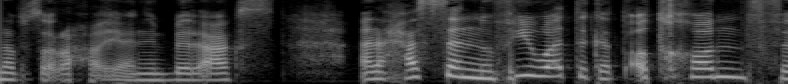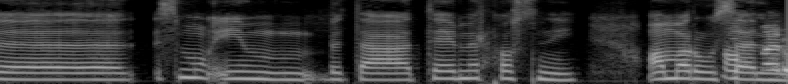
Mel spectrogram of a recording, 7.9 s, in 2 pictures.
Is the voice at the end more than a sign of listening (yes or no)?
yes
